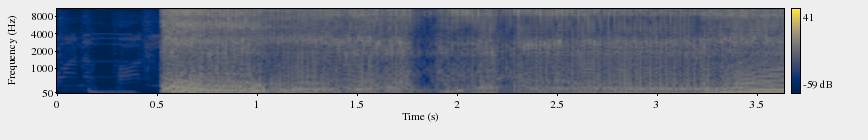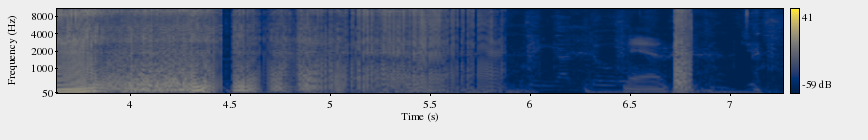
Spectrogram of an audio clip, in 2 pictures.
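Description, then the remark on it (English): A loud, drawn-out fart noise made with the mouth, a buzzing, sputtering raspberry lasting several seconds, followed by a few short spluttering bursts and quiet voices. “Let me hear your best fart noise.”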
